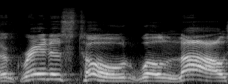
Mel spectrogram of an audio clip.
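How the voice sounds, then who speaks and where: A woman's put-on character voice, fairly low in pitch, with very wide pitch swings. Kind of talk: showman's announcement. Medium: read story.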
